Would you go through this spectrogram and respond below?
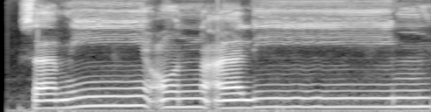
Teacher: Tanwin jelas, ain jelas, dan tidak ada dengung. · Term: izhar halki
